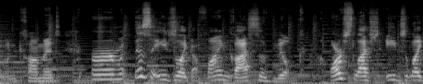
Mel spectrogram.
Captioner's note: annoying commenter voice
